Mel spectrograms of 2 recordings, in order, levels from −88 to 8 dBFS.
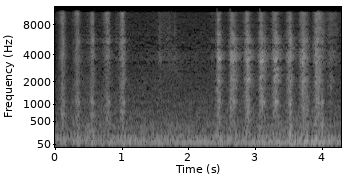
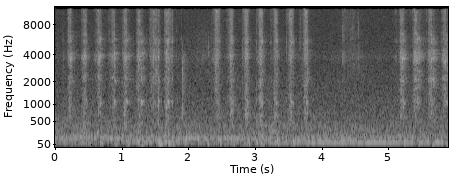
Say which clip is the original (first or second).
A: second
